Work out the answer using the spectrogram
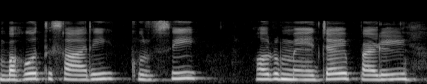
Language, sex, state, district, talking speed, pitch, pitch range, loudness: Hindi, female, Uttar Pradesh, Lucknow, 85 wpm, 240 Hz, 220-255 Hz, -17 LUFS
